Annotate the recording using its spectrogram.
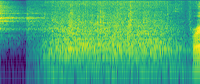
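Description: Sliding table of an Ulmia cabinetmaker's table saw rolling along its rails as it is pushed: a steady, even rolling noise that starts a moment in and lasts about a second and a half.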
